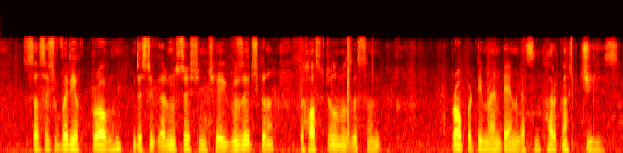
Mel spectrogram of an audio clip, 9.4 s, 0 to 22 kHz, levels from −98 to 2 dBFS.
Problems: constant background noise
